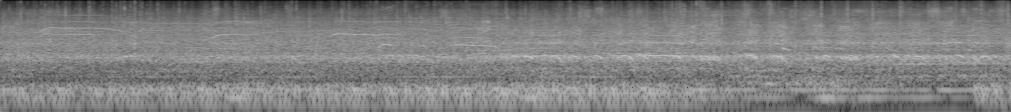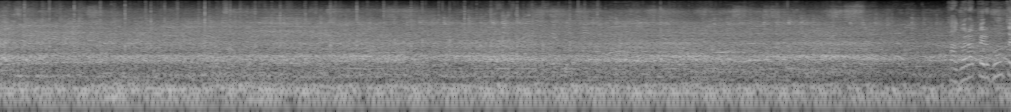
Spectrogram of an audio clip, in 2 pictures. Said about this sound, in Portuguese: Olha os times entrando em campo aí. Sente o clima da torcida com os times entrando.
